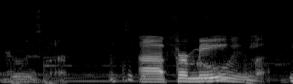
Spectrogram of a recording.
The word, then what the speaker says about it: Guzma: Guzma. Sorry, I pronounced it wrong. It's pronounced Guzma.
